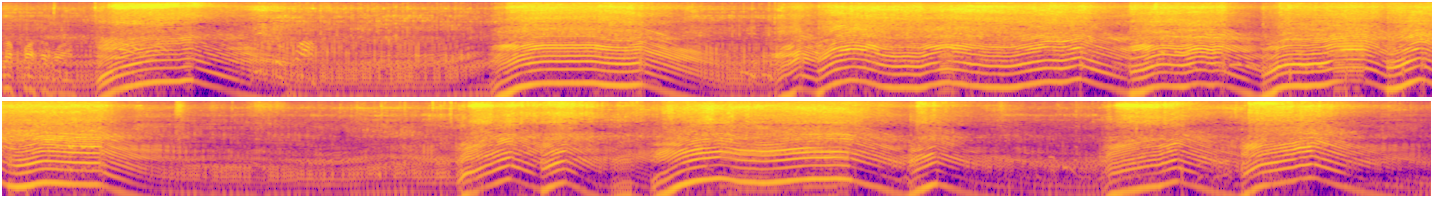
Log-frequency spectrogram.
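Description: A chainsaw revs up and down in repeated bursts, close by.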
